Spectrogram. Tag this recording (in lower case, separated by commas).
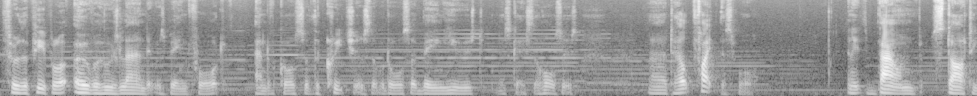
music, speech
